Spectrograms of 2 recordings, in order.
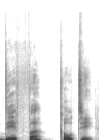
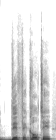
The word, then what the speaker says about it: difficulty: Eh, teve um cara falando bem devagar assim no vídeo falando difficulty. E a gente não imagina, né, que o difficulty ao invés de difficulty, as pessoas falam difficulty, assim como family, né?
